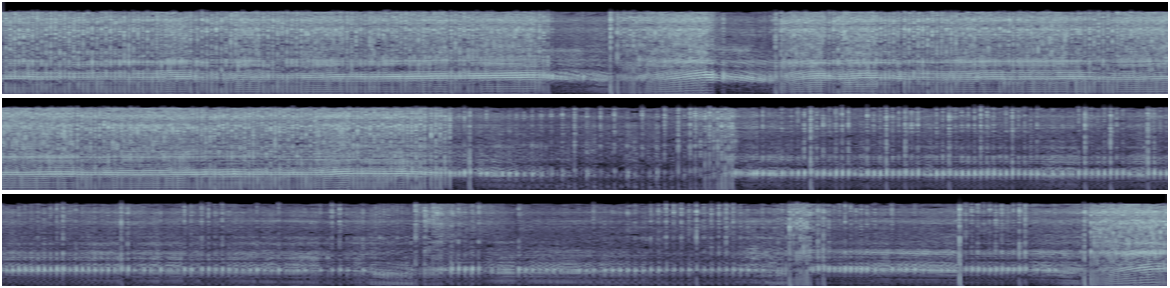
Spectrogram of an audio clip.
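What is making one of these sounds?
A chainsaw engine revs up and down.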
